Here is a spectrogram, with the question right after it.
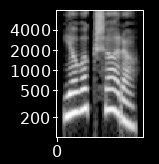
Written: ಯವಕ್ಷಾರ

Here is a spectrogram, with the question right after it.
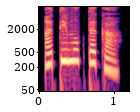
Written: ಅತಿಮುಕ್ತಕ

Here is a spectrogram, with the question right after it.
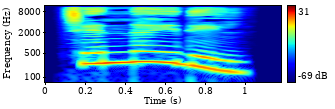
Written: ಚನ್ನೈದಿಲು

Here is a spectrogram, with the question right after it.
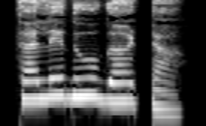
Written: ತಲೆದೂಗಾಟ

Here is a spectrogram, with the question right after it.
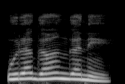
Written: ಉರಗಾಂಗನೆ

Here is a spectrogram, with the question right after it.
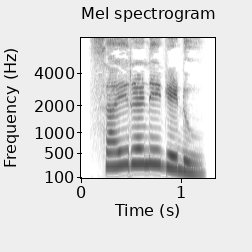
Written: ಸರಣಿಗೆಡು

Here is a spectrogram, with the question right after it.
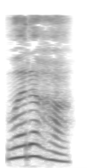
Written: ವಿರಹ

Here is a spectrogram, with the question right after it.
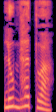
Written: ಲುಬ್ಧತ್ವ

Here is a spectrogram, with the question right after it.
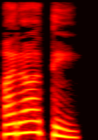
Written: ಅರದ

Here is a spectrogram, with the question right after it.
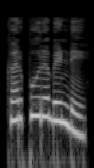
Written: ಕರ್ಪೂರಬೆಂಡೆ

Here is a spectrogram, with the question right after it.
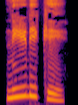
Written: ನೀಡಿಕೆ

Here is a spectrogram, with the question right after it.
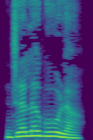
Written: ಜೋಲುಗಾಲು

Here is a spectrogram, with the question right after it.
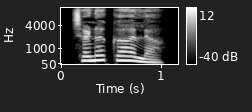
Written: ಚಿಣಿಕೋಲು

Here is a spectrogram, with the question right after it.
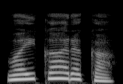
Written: ವಾಗುರಿಕ

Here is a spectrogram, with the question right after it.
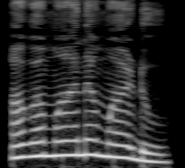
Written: ಅವಮಾನಮಾಡು

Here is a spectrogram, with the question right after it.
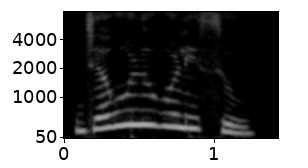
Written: ಜವುಳುಗೊಳಿಸು

